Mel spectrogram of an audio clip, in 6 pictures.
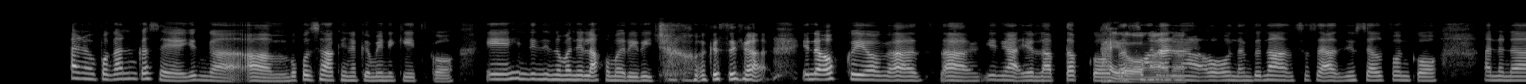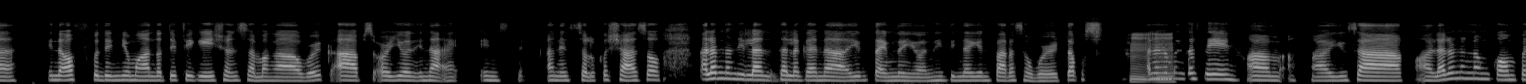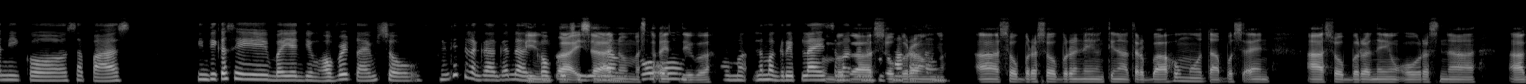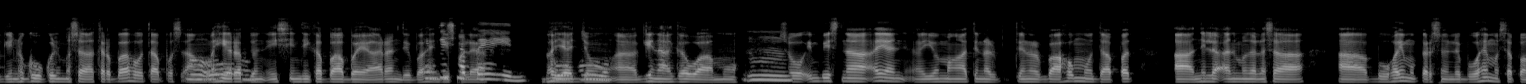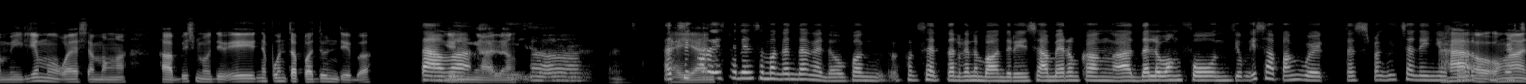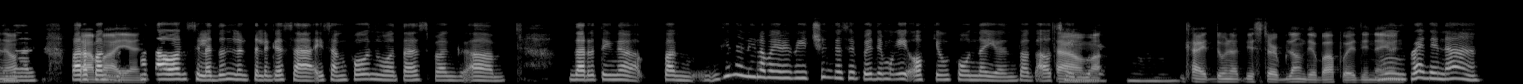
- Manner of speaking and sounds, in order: unintelligible speech; laughing while speaking: "ginugugol"; other background noise; tapping
- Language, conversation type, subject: Filipino, podcast, Paano ka nagtatakda ng hangganan sa pagitan ng trabaho at personal na buhay?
